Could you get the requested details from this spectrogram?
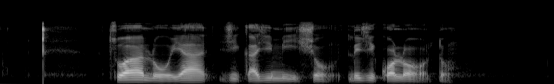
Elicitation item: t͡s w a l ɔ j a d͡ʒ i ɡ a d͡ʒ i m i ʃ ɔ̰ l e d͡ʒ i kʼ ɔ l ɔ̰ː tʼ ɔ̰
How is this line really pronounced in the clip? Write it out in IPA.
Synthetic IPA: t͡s w a l ɔ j a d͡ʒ i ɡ a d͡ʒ i m i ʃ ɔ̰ l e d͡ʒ i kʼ ɔ l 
